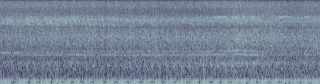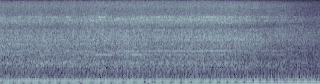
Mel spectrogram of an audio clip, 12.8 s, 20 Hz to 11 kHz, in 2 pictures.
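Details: 1955 Oldsmobile Super 88 with ZZ4 350 V8, Holley 4-barrel carburetor, GM HEI ignition and 700R4, about 37,000 miles: deep, steady V8 burble at idle with an even beat and no misses or knocks; normal, healthy idle.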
